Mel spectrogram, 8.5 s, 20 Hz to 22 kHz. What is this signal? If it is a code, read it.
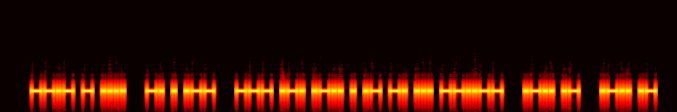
Morse code, heard as a keyed tone, about 32 wpm, 700 Hz. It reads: QTH NEW ORLEANS, LA LA
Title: Practice QSO - Exchange 1 - Beginning - 30wpm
